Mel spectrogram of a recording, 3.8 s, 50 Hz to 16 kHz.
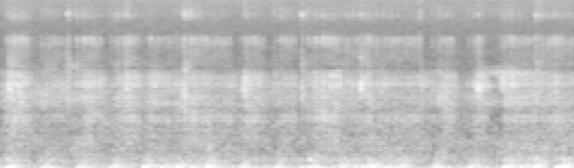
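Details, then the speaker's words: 2007 Chevy Cobalt SS after stalling and no-starting with no check engine light: barely running, with low, uneven puttering thumps about once a second. The mass airflow reading is not changing, so a failed MAF sensor is suspected. "now the car is actually running but barely it's put putting"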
